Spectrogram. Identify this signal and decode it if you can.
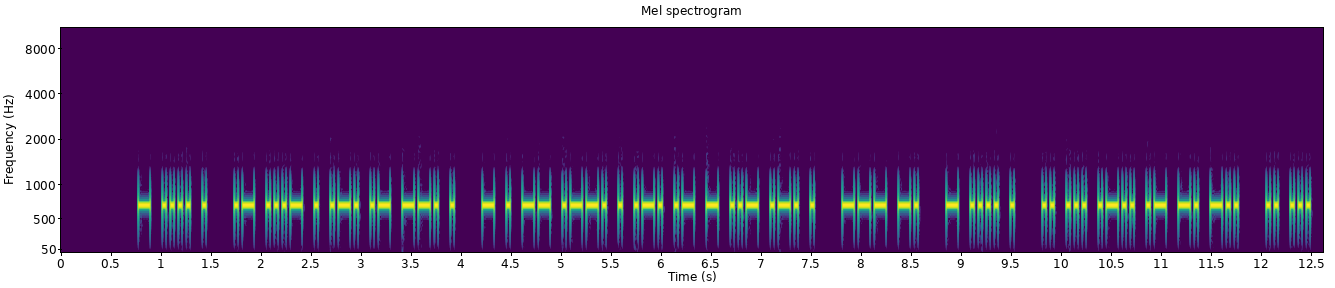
Morse code, heard as a keyed tone, about 30 wpm, 700 Hz. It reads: THE AVERAGE TEMPERATURE ON THE ISLAND IS
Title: Sentences from Top 1000 Words - Review Part 6 - 30wpm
